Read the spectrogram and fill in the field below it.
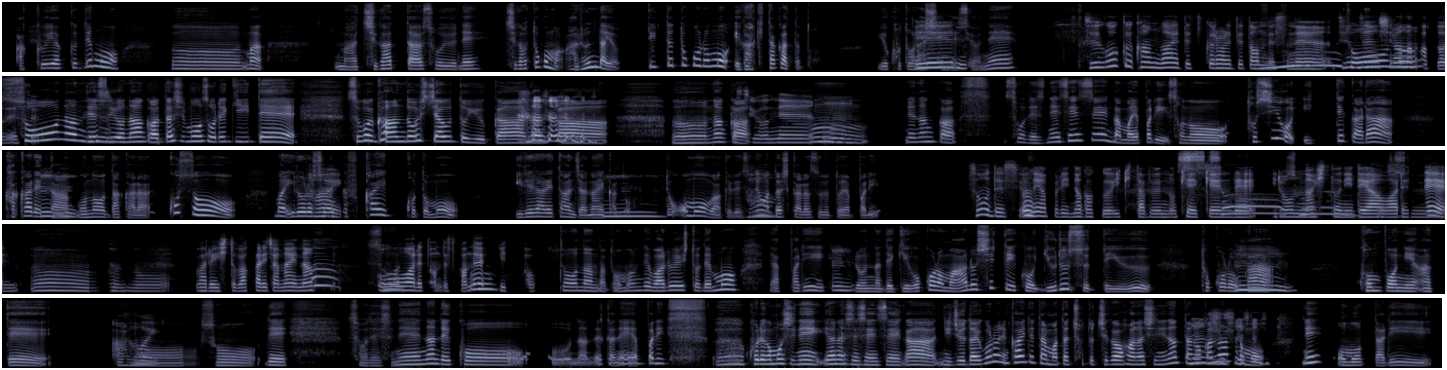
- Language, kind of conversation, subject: Japanese, podcast, 魅力的な悪役はどのように作られると思いますか？
- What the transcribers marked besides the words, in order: laugh; other noise; other background noise; laugh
